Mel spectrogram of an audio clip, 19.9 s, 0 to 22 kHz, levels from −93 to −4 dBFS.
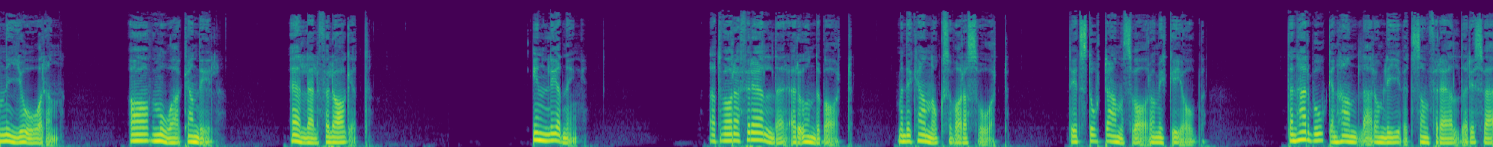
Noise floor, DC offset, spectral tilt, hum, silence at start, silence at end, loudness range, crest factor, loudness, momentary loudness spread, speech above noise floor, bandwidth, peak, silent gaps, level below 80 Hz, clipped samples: under -90 dBFS; under 0.1%; -6.5 dB/octave; none; 0 s; 0 s; 4 LU; 18 dB; -16 LUFS; 13 LU; over 75 dB; 16 kHz; 0 dBFS; none; -40 dBFS; under 0.1%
